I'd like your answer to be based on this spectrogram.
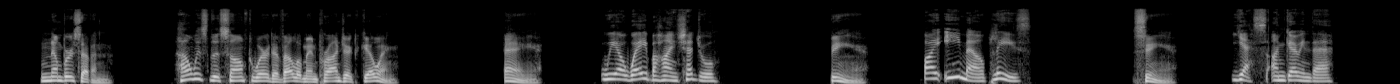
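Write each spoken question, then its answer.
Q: How is the software development project going?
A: A: We are way behind schedule.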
